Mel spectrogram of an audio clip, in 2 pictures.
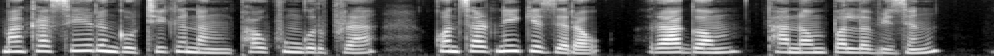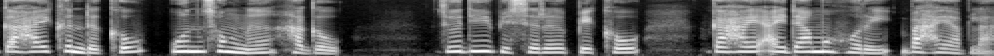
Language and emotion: Bodo, neutral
